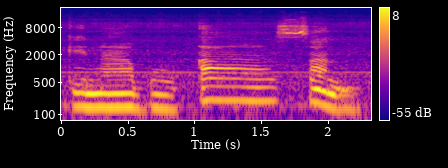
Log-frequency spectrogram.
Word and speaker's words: kinabukasan: Future in Tagalog is kinabukasan. Kinabukasan. First syllable key. Second syllable na. Third syllable bu. Fourth syllable ka. Fifth syllable sun. So the accent is in the fourth syllable.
